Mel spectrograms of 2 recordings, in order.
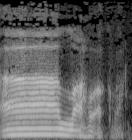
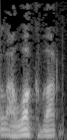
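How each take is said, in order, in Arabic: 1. الحركة الأولى تُمَدّ كأنها سؤال. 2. حركة hu تُمَدّ فتصير واوًا طويلة. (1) "هذه استفهام، كأنه يسأل" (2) "أشبع اللي أتى بواو"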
